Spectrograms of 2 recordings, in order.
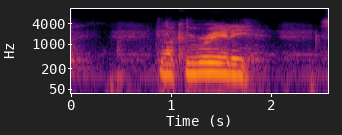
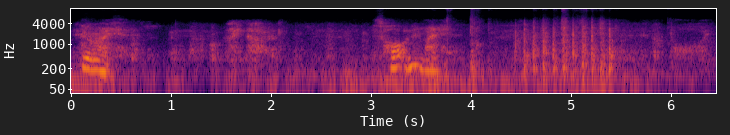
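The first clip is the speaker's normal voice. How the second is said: higher, softer sympathetic pet talk; talking to a dog; 4 semitones higher, 12 dB quieter than usual. Real, not acted. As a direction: fuss over the dog kindly.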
